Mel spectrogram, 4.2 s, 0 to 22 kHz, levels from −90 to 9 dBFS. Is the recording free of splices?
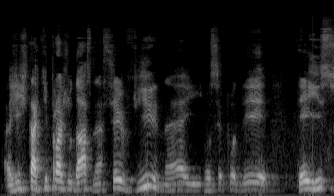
no; 2 cuts; at 1.2 s, 2.5 s

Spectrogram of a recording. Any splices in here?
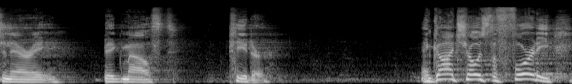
no; 0 cuts

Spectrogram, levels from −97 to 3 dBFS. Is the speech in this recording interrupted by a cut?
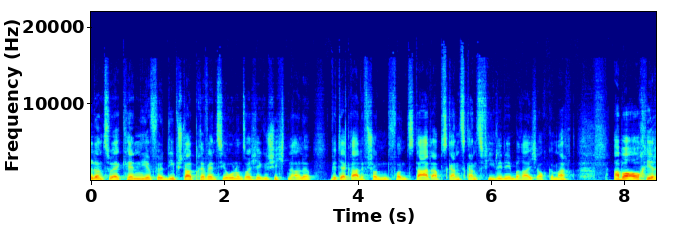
no; 0 cuts

